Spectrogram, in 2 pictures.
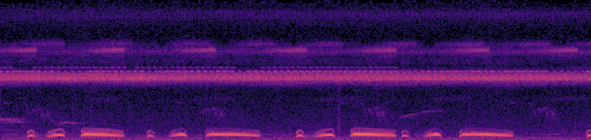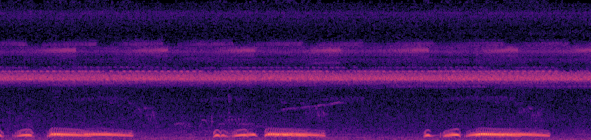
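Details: Two stuttering-style village spotted doves pitted against each other in a Gelang Patah cooing match: rapid broken introductory notes followed by longer, soft, low coos, about five regular phrases, with a steady shrill tone in the background.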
